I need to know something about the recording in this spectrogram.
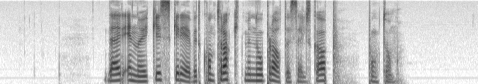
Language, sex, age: Norwegian, female, 29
